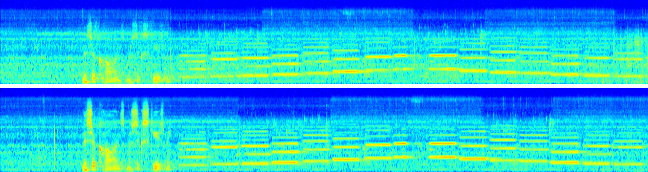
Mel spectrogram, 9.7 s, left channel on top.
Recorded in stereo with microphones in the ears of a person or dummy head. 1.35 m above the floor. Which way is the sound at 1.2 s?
70° right (ahead or behind).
